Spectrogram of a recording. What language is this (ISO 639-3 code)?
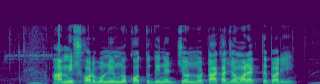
ben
